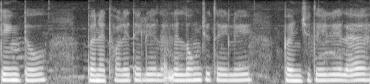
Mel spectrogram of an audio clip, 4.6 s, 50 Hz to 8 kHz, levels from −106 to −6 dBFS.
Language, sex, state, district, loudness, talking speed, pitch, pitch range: Wancho, female, Arunachal Pradesh, Longding, -14 LUFS, 155 wpm, 200 Hz, 195-205 Hz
